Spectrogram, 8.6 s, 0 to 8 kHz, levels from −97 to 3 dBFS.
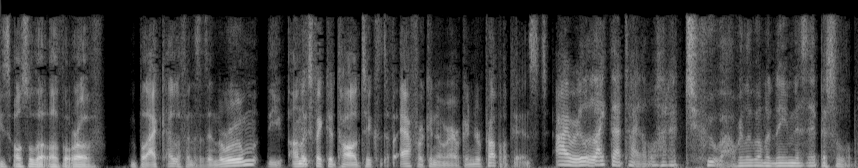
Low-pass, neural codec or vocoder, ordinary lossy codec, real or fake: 7.2 kHz; codec, 16 kHz in and 24 kHz out, 0.4 kbps, LongCat-Audio-Codec, fine tuned four codebook decoder; MP3, 48 kbps; fake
